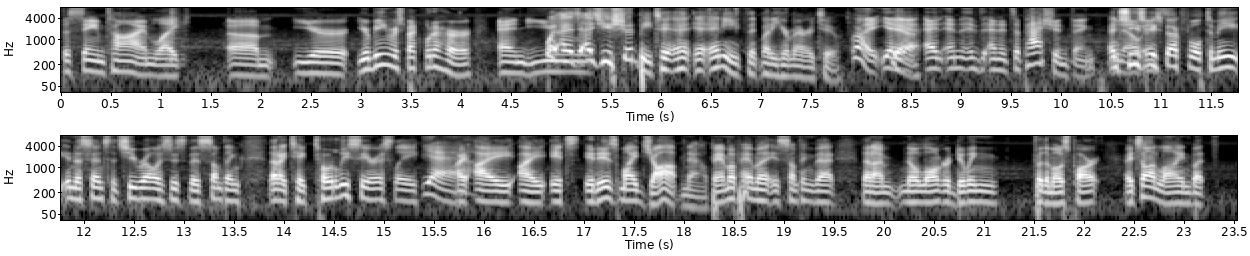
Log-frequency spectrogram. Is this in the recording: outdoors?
yes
